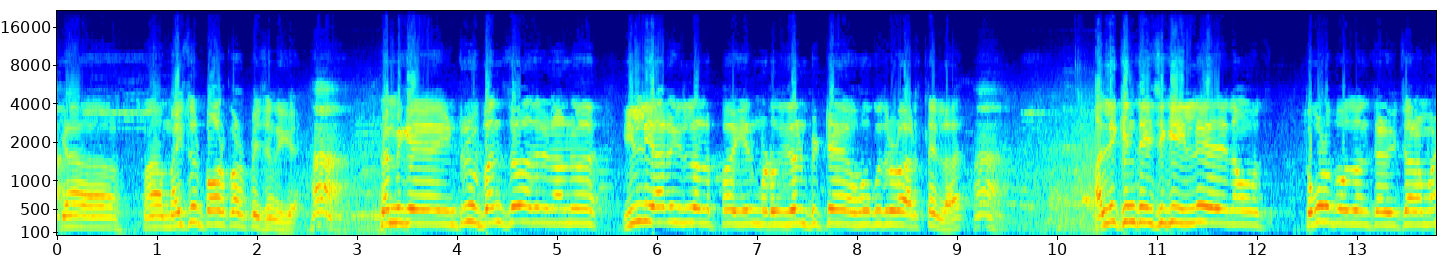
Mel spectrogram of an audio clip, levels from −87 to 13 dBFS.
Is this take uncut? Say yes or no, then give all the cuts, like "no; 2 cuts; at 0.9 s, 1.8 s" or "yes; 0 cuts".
yes; 0 cuts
